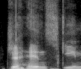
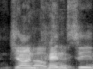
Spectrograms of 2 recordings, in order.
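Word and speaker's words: Jhonkensy: Is it Jahensky Noel? Is that how it's pronounced? Did I get it? John Kensey Noel.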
